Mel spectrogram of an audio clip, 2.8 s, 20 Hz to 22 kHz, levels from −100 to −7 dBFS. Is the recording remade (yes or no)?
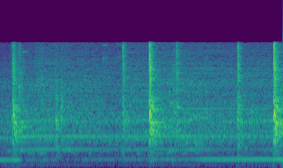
no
